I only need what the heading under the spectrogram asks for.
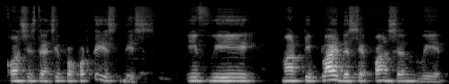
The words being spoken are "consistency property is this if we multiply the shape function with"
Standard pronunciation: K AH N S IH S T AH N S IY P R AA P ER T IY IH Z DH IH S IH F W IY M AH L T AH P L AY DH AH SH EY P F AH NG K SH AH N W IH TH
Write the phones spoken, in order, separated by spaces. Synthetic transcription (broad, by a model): K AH N S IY S T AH N S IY P R AA P ER T IY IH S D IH S IH F W IY M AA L T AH P L AY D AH S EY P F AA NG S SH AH N W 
